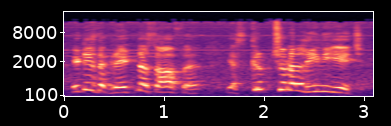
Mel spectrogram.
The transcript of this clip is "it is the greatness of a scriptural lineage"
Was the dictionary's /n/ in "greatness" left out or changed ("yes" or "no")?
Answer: no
